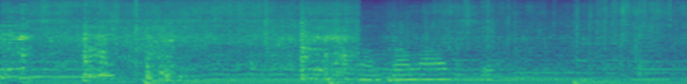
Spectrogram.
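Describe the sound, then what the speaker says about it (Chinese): Minced ginger and garlic stir-fried in a wok outdoors, a close, bright sizzle with scraping strokes of the spatula and a few knocks against the pan, while a voice speaks briefly. "生炒姜末、蒜末"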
